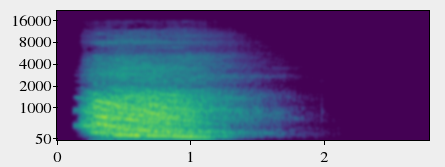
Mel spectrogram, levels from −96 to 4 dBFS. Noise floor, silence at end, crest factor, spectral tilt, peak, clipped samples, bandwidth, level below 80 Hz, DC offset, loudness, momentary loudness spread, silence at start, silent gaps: -63 dBFS; 1.5 s; 16 dB; -7.5 dB/octave; 0 dBFS; under 0.1%; 12 kHz; -52 dBFS; under 0.1%; -14 LUFS; 13 LU; 0.15 s; none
